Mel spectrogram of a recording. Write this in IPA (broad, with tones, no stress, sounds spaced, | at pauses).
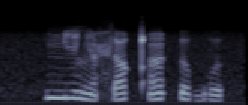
ɲ i˦ l ĩ˨ ħ ɾ ɛ˦ qʼ ĩ˧ ʔ ə˦˨ ɡʷ ə˦˨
